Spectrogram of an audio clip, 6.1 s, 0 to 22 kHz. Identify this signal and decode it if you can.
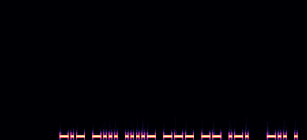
Morse code, heard as a keyed tone, about 22 wpm, 700 Hz. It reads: KB4OMR DE
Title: USA Callsign DE Callsign - 6 Characters - 22wpm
